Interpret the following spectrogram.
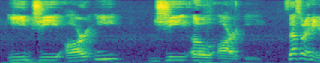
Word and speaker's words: egregore: So it's like Egregore.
